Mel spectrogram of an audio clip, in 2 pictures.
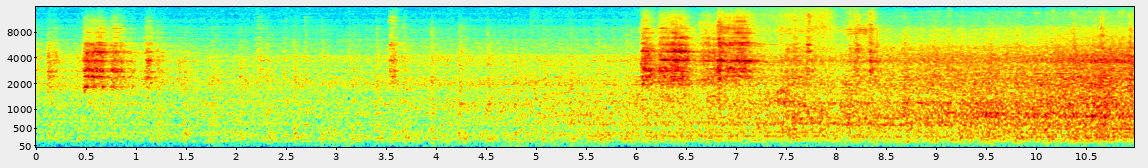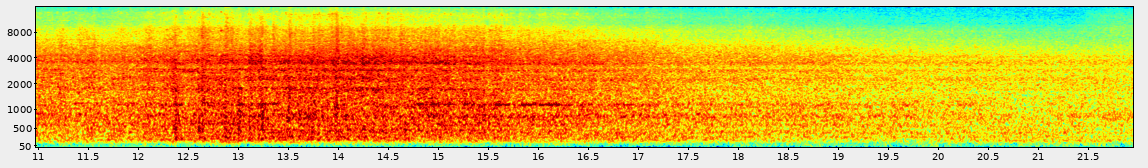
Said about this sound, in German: Diese Lok habe ich beim Filmen gar nicht bemerkt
